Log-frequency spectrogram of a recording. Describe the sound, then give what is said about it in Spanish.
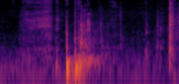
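A wardrobe door opens with a short wooden knock and a creaking slide, followed by a faint rattle and a second sharp click near the end; moderately quiet, with no voices. “Abre la puerta del armario.”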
